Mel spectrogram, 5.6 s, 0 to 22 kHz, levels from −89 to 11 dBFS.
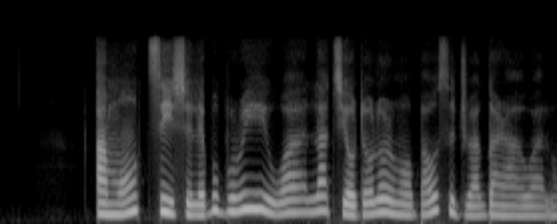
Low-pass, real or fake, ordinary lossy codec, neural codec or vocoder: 10.8 kHz; fake; none; codec, 24 kHz, 0.5 kbps, DualCodec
